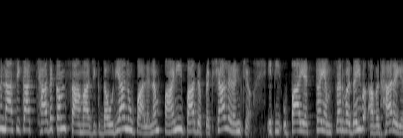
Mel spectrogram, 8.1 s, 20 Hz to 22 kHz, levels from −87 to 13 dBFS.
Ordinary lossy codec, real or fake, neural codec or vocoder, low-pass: none; real; none; 3.6 kHz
